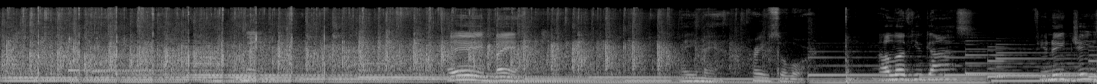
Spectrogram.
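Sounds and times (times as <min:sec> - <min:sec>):
audience clapping: 0:00.0 - 0:08.2
speech: 0:04.6 - 0:05.3, 0:07.8 - 0:08.2, 0:08.8 - 0:10.9.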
